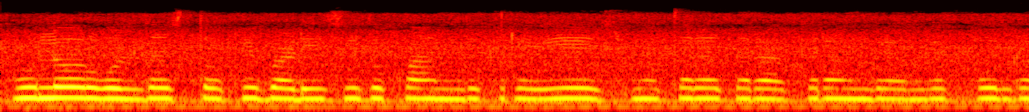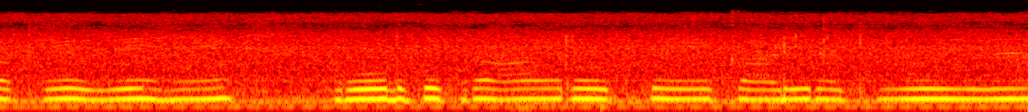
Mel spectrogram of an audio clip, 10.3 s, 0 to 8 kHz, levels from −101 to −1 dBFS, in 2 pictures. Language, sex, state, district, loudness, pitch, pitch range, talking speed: Hindi, male, Maharashtra, Nagpur, -30 LUFS, 240 Hz, 235-250 Hz, 170 wpm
